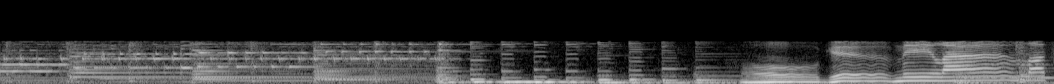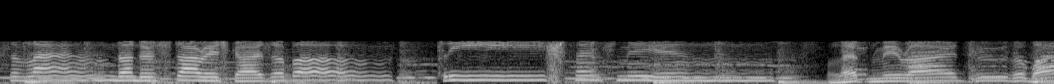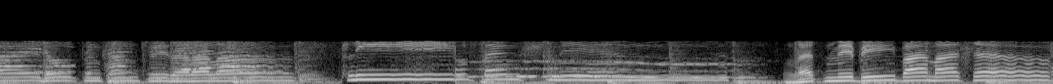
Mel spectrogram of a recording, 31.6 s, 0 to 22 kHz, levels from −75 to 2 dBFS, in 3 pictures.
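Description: The audio shows aliasing throughout: energy above about 3 kHz folds back as gritty, metallic, unrelated tones some 20 dB below the signal, and the spectrum runs hard to that edge, which fits a drop to a 6 kHz rate without an anti-aliasing filter.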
